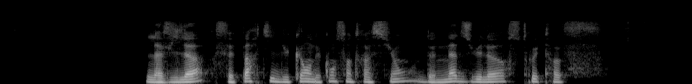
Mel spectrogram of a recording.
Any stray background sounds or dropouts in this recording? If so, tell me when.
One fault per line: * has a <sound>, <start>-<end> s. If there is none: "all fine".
all fine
